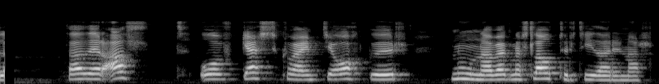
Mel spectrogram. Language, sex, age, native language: Icelandic, male, 12, Icelandic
